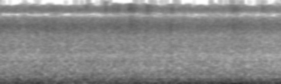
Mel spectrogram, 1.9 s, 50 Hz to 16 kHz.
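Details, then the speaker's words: 80% efficiency furnace: heavy, loud low rumble with a constant shaking drone; the inducer motor wheel is badly out of balance, fixed by installing a new inducer motor. "all right guys yesterday I had a call where a guy said that the furnace is making a hell of a racket and so I went by there apparently the inducer motor is an eighty-percent furnace the inducer motor wiill is way out of balance"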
